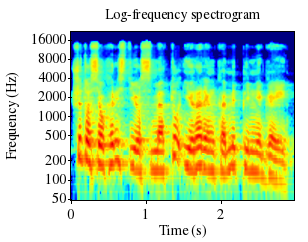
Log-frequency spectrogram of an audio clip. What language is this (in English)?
Lithuanian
